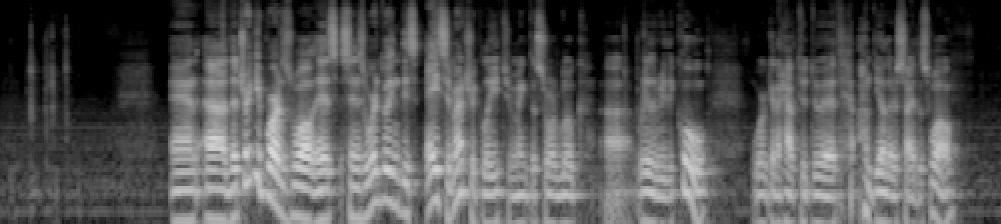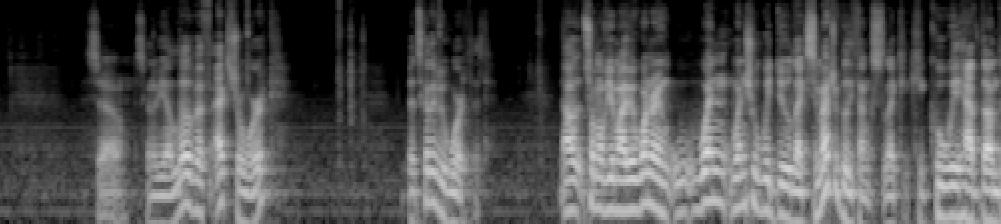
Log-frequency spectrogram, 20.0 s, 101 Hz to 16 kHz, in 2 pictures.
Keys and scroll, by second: 2.6 scroll.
